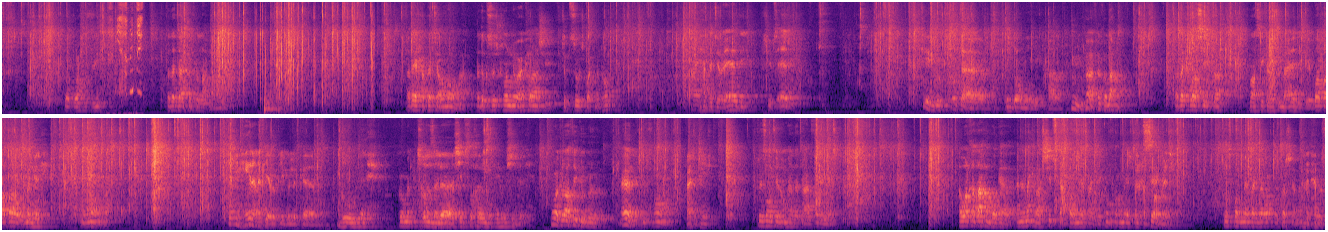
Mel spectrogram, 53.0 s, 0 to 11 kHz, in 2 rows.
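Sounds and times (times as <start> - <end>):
chip bag crackling: 0.0 - 9.0, 11.5 - 33.6, 37.2 - 46.1, 46.8 - 52.9.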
